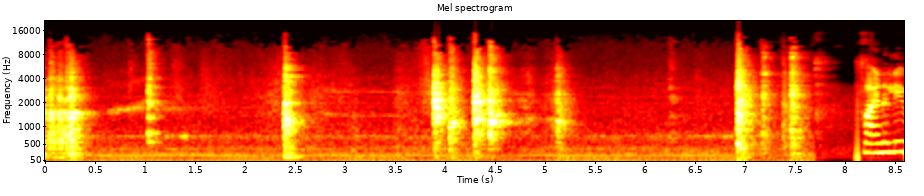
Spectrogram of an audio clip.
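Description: A metal utensil clinks and scrapes against a pan.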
